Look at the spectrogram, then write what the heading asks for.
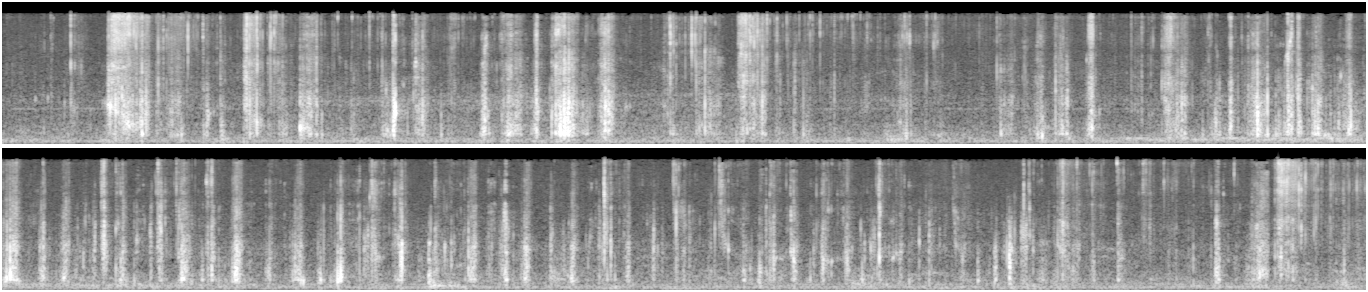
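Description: Close-up crunching bites and chewing of crispy deep-fried food, a breaded pork cutlet and fried skewers. There are many quick, sharp crackles throughout, with the loudest bites in the first several seconds.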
